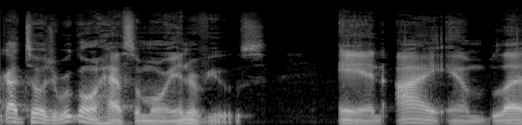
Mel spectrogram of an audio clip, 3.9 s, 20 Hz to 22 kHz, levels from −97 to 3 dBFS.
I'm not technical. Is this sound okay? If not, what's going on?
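Yes, this recording sounds fine, and nothing in it suggests a technical problem. The speech comes through steadily, with no breaks or disturbances anywhere in the clip.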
